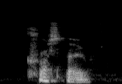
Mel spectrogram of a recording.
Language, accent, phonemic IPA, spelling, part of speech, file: English, Southern England, /ˈkɹɒsbəʊ/, crossbow, noun, LL-Q1860 (eng)-crossbow.wav
- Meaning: 1. A mechanised weapon, based on the bow and arrow, that shoots bolts 2. A portable ballista that can be held in the hand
